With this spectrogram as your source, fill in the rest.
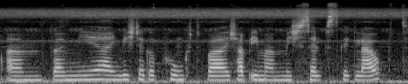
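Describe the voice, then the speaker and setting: The speaker's intonation is lively. Background noise is noticeable. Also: woman. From Switzerland. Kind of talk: casual interview.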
